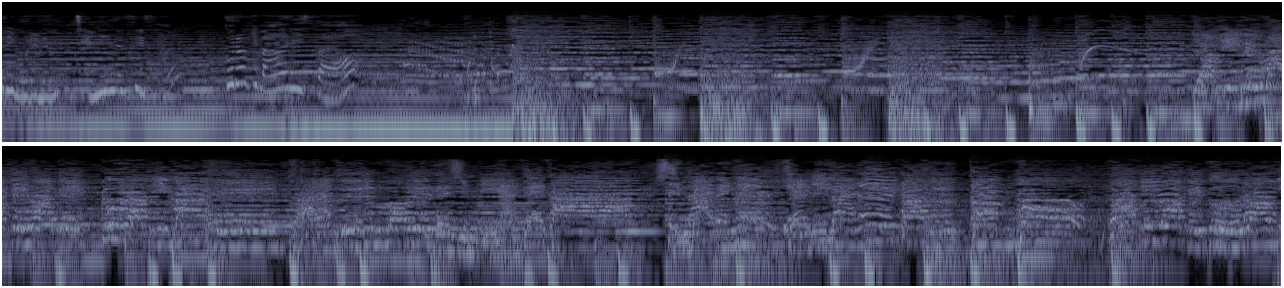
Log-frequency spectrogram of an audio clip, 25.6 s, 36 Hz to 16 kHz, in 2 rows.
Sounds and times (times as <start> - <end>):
Music: 0.0 - 25.5.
